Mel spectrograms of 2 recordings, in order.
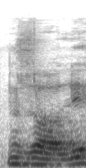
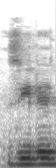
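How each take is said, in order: First: The first vowel is an open 'a' sound. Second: The first vowel is an 'e' sound. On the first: The speaker calls it wrong. "ज़ाले भी बोल देते हैं कुछ लोग" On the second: The speaker calls it right. "Correct लिखा हुआ है ज़िले"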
